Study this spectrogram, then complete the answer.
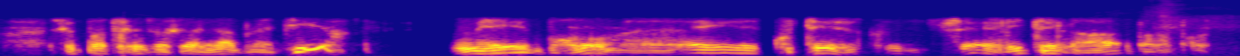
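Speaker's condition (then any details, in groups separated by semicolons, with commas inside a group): Laryngeal cancer; later lung cancer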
